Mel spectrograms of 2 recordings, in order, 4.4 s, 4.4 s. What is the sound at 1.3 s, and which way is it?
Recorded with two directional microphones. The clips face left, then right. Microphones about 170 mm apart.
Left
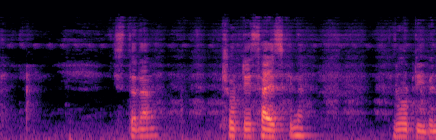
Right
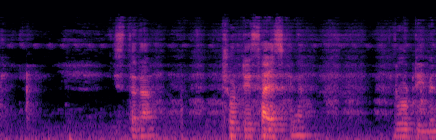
Speech, 70° left (ahead or behind).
